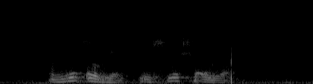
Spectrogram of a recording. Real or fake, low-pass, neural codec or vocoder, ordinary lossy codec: fake; 3.6 kHz; codec, 24 kHz, 1.5 kbps, HILCodec; Opus, 16 kbps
